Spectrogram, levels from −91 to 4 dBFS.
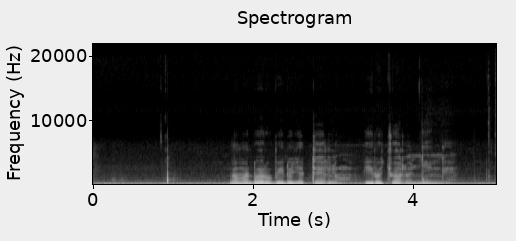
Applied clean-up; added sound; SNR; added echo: none; Motor vehicle (road); 11 dB; none.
